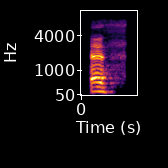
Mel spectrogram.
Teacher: S di hujung lidah saja yang mengena pada gusi sebelah dalam dan gigi kan.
